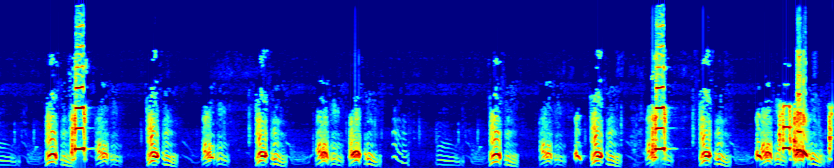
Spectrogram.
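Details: Partridge (teetar) calls played as a hunting lure: harsh, nasal, downward-sliding notes in short bursts roughly every second across the recording, with a thin steady high tone showing now and then.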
